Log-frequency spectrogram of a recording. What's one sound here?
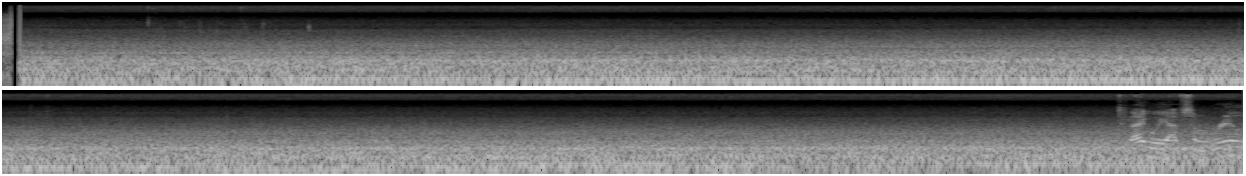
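A car engine hums steadily with the rumble of tyres on the road.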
